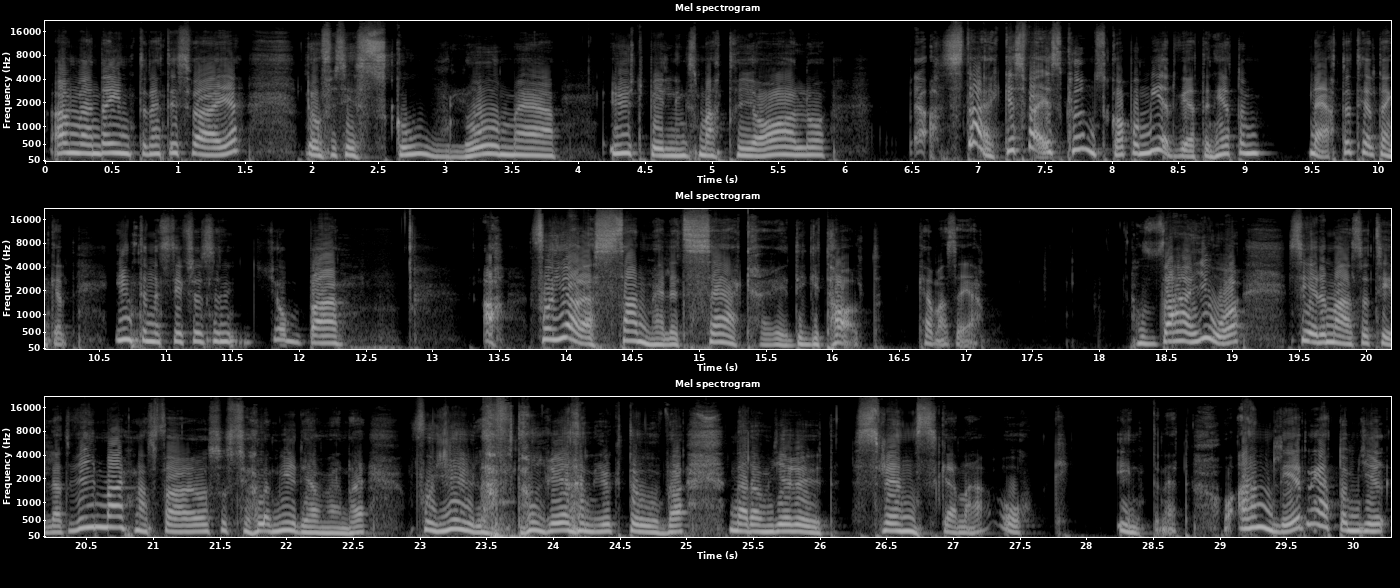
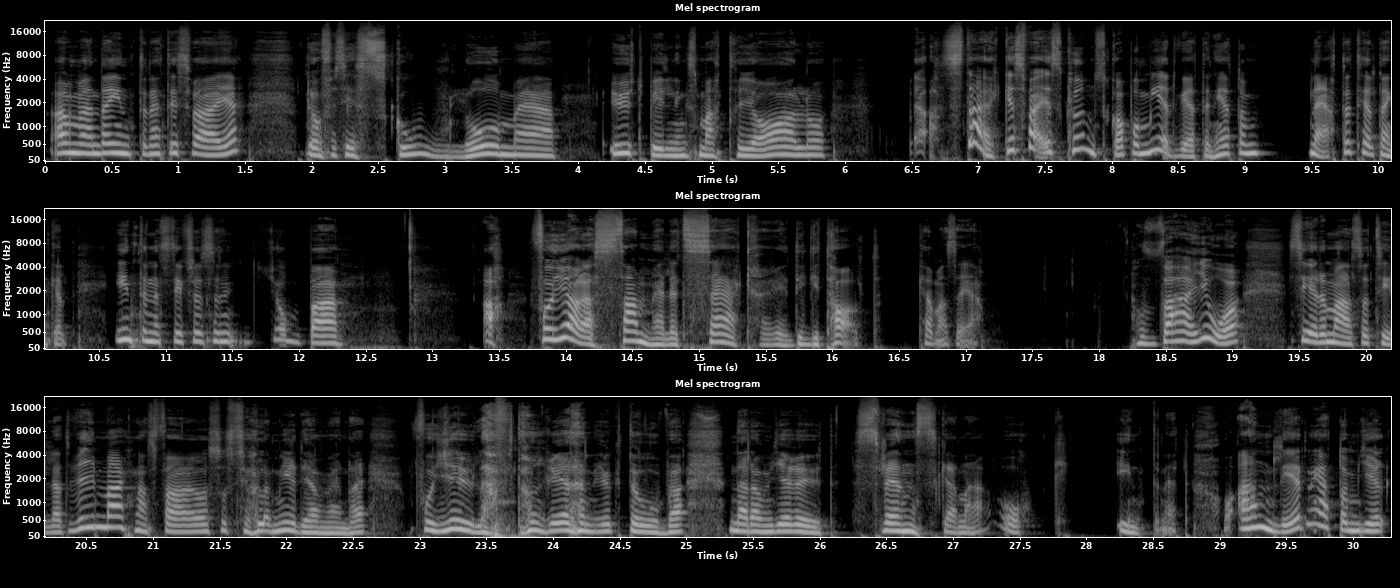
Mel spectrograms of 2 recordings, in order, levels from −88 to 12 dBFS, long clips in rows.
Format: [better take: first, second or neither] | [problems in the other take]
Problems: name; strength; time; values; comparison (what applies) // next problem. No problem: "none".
second | distortion; slight; 10 dB below the speech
